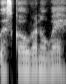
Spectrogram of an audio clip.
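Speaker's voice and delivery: hushed, slow, soft, close half-whisper. Retelling half-whispering into someone's ear: retelling a half-whisper. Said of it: "and I whisper in his ear".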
